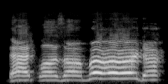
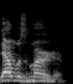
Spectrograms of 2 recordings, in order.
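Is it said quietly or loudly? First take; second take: loudly; quietly. First: It is said loudly, almost shouted. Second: It is said at a normal, quieter volume.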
